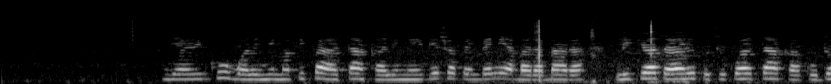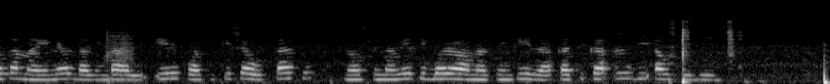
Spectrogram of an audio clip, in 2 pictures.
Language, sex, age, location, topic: Swahili, female, 18-24, Dar es Salaam, government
